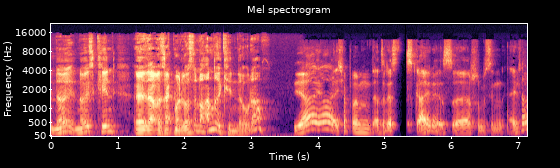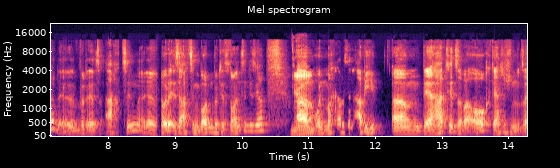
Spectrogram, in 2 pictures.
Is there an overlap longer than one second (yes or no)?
no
